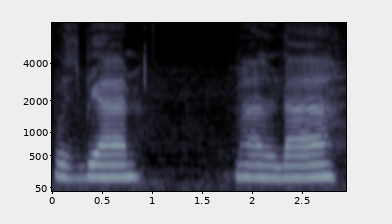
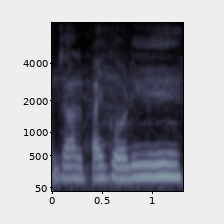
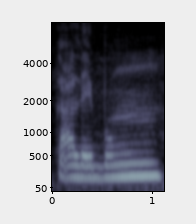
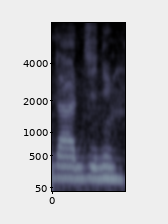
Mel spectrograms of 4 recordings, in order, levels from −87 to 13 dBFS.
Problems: none marked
